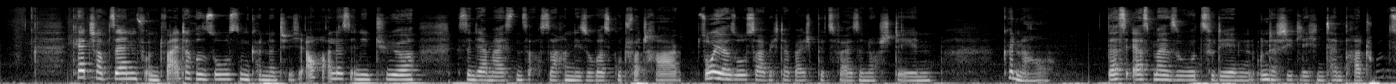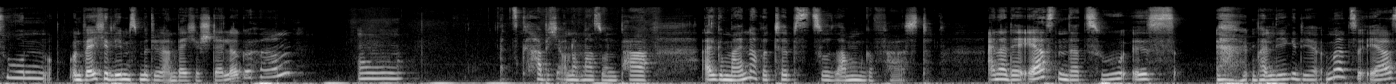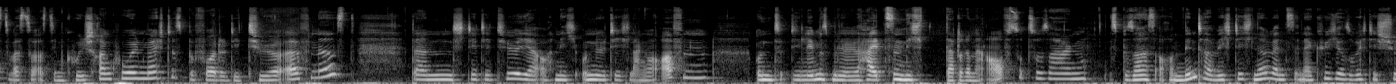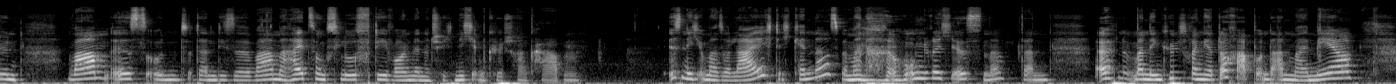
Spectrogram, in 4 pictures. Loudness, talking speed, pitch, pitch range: -20 LUFS, 160 wpm, 220 Hz, 200-250 Hz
